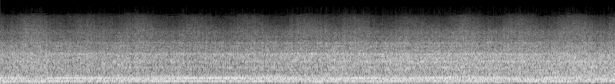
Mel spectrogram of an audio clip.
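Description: XPT diesel passenger train running past along the platform: a loud, steady rumble of the passing carriages with a low steady engine hum underneath.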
